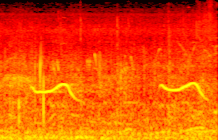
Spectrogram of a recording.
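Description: A high whistled animal call, a short level note that rises and drops away, sounding twice about a second apart.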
